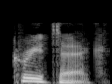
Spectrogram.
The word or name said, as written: kretek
